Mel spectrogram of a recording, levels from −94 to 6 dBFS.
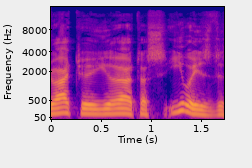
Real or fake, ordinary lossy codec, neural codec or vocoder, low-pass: real; MP3, 96 kbps; none; 14.4 kHz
